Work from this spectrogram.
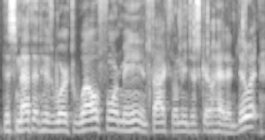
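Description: A man's voice: a little high, moderate pace, noisy background. A middle-aged man giving a casual, opinionated fly fishing tutorial to camera in a shop studio, with plenty of ums and uhs, on a lapel mic.

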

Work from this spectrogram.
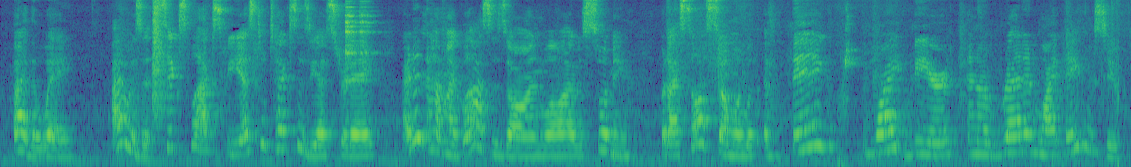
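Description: An eager little kid, read by a young woman in a high, swooping voice, earnest and full of questions. It is a storybook read-aloud, recorded from a distance in a roomy space. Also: sing-song, normal speed. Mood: eager, curious. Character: eager, polite young children writing letters to Santa. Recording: roomy, distant phone recording with faint noise.

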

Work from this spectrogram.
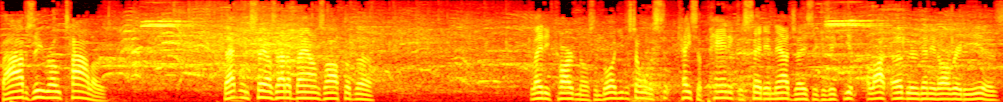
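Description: A man calling a college volleyball match play by play, excitable and raising his voice on big plays. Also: a little high, moderate pace, pauses often. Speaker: play-by-play commentator. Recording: crowd and gym noise behind.

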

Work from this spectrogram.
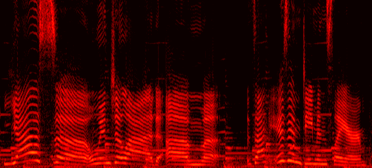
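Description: A woman's voice: high voice, very animated, takes it slowly. A young woman chatting casually and informally on a game livestream, with a bubbly manner, close on the mic. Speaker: game streamer and voice actress. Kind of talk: casual livestream chat over gameplay. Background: game music.

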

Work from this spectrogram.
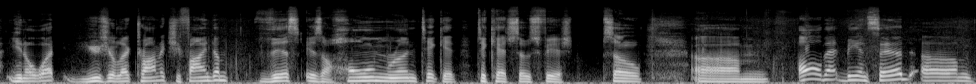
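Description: Older southern guy, kinda high voice, folksy fishing guide explaining technique outdoors, pretty dry sound. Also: warm tone, no room sound. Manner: folksy, repeats key words for emphasis. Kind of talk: informal instructional talk. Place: outdoors on a bass boat on a lake.

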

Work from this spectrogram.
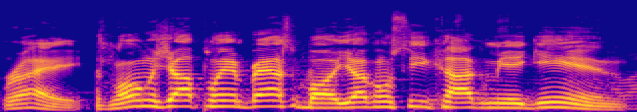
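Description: A man's voice: fairly high pitch, very animated, fast talker, bright, forceful tone, soft background music. A young American man giving casual, emphatic reaction commentary full of slang, speaking close to a microphone in a small room at home. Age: young adult. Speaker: anime reaction host. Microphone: desk microphone close up, headset worn.

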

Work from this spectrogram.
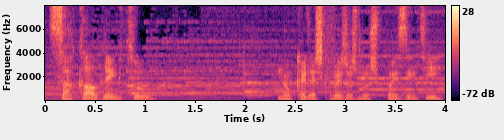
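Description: A man plays a sardonic anime teenager, cool and blunt. He speaks European Portuguese at a middling male pitch, with loud music behind him. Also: flat delivery, brisk, close to an everyday voice. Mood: sardonic, annoyed. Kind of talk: anime fan dub acting.

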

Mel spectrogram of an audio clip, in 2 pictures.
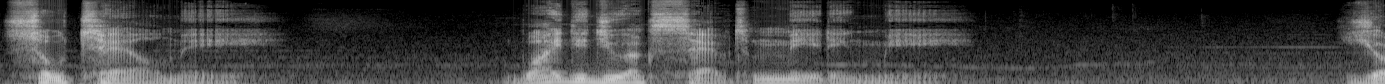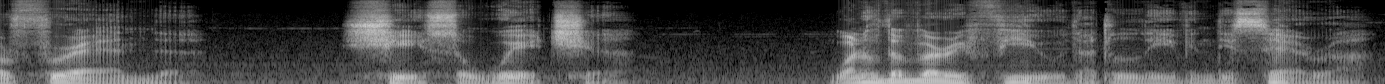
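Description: Very deep, slow, gravelly man playing a grumpy demon. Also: exaggerated voice. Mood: curious, deadpan. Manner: hesitant, deadpan, menacing, slow. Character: grumpy, proud male demon, awkward on a date. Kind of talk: ASMR roleplay acting.

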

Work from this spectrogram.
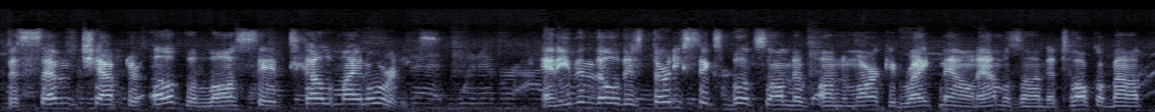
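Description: Male interview guest, very bright forceful voice, earnest and halting, on a dull lo-fi feed. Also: fairly high pitch. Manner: halting, repeats words. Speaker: interview guest, business founder. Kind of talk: earnest explanatory interview talk.

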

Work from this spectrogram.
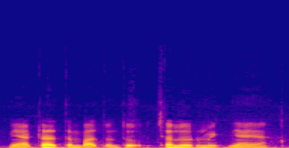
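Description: A man's voice: on the low side, monotone, fast, lo-fi sound. A man giving a casual hands-on tutorial, explaining step by step in an informal, repetitive way. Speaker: motorcycle accessory shop presenter. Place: indoors at a wooden workbench. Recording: clearly noisy room with background hum.

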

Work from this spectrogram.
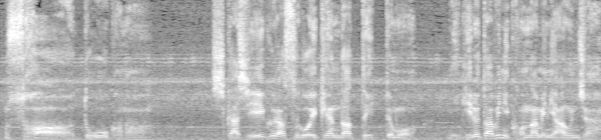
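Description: Male actor as boisterous young soldier, rough casual talk, mid-pitched, very animated, loud music underneath. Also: brisk, lightly acted. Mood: puzzled, concerned. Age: young adult. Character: brash, easygoing, loyal muscular young soldier buddy. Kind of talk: Japanese video game voice acting.

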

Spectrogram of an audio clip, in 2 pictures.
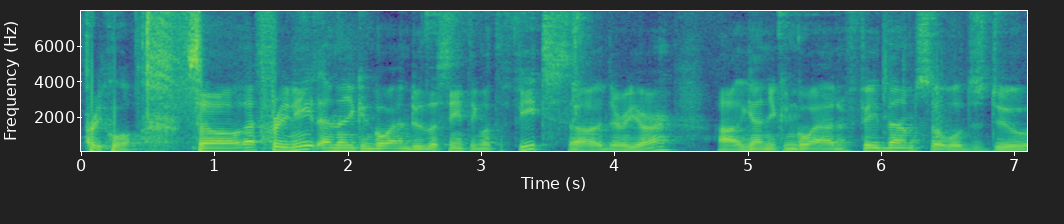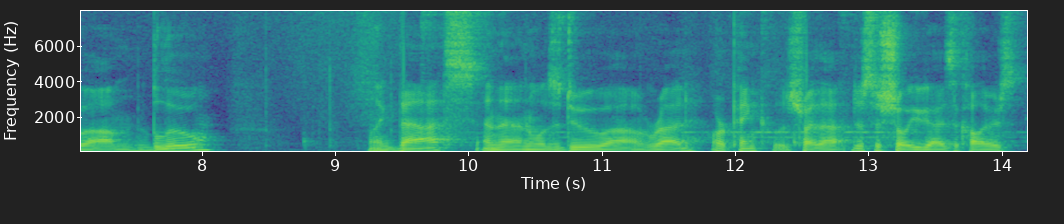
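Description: A man's voice: medium pitch, brisk, mellow, slight background noise. A man in his twenties giving a casual hands-on product demo in an easygoing, mildly enthusiastic way. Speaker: host of a toy review channel. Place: plain indoor room at a table.

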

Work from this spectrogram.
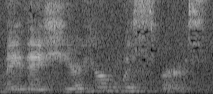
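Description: A young woman, an elementary teacher, leading an interactive read-aloud for small children in an encouraging, expressive way. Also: fairly high pitch, slow pace. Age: young adult. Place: classroom with children seated on the floor. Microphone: far camera. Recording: roomy, noisy classroom, distant microphone.

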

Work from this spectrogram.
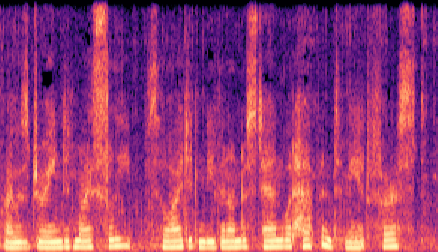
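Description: Woman doing a soft soothing vampire lady for asmr, lowish voice, kinda possessive, noisy ambience behind her. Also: steady tone, natural voice. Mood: tender, soothing. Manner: gentle, measured, genteel, reassuring. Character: kind, possessive aristocratic female vampire mistress.

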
